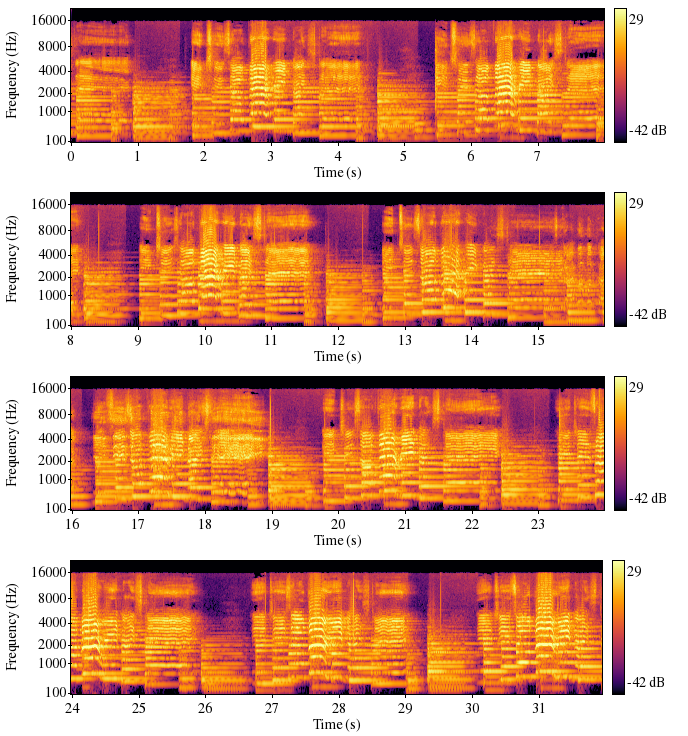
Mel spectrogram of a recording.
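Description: Girl singing a vocal warm-up phrase, likely "it is a very nice day", to grand piano accompaniment. The short sung pattern is repeated over and over with brief breaks, each time over new piano chords.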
